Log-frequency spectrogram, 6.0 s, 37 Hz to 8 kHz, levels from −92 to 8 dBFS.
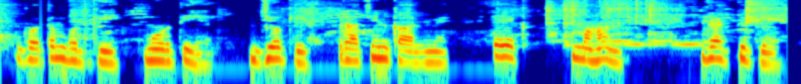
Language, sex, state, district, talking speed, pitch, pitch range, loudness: Hindi, male, Uttar Pradesh, Jyotiba Phule Nagar, 130 wpm, 170 Hz, 145-190 Hz, -19 LUFS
